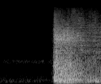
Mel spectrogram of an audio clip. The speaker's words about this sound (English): All of a sudden, as I'm lying completely still, a loud crashing sound comes from out in the hallway. Sorry, guys. That was me. I was trying to get it. I dropped my Mountain Dew can.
